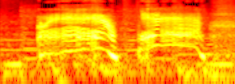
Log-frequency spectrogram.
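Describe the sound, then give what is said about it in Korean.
Two drawn-out, harsh yowls from cats fighting behind a school follow one another, each rising into a sustained wail and then sliding down at the end, loud, with a short pause between them. “앙칼지게 소리치고 막 툭툭 하길래 제가 그랬어요.”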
